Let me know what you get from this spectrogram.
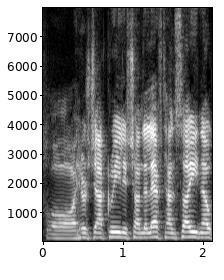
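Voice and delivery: ordinary talk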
